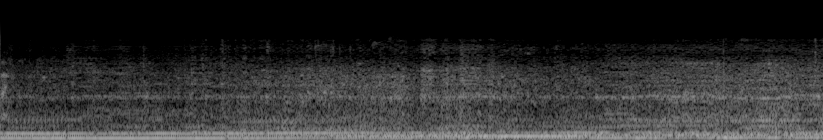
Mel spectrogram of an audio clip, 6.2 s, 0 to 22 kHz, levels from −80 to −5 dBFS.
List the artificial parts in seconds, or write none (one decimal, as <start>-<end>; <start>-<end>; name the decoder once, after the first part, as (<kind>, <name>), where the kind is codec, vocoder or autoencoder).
0.5-1.7 (codec, SNAC); 3.1-3.7; 4.4-6.2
